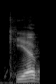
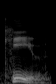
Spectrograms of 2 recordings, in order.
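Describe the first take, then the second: First: The name is said the Russian way. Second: The name is said the Ukrainian way. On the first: It sounds like siding with Russia. The speaker calls it wrong. "Kiev is the way the Russians pronounce it" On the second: It respects the local name. The speaker calls it right. "It's Kyiv"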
